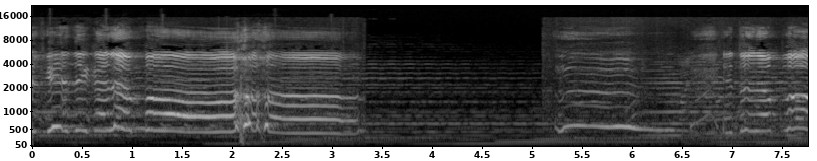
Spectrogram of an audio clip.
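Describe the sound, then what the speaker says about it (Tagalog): A child cries in drawn-out, wavering wails with short sobbing breaks, loud and close, stopping for a quiet pause before the crying resumes. "Bakit ka umiiyak?"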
